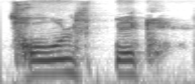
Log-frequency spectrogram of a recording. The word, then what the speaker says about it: Troels Bech: Troels Bech. – Yeah, I've got no chance of that, have I? – Can I call him Troels? – I want to call him Troels Bech.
